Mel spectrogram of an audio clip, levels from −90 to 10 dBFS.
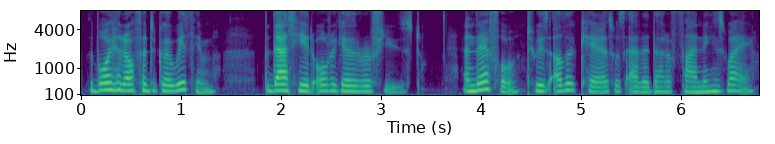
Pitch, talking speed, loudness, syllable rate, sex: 200 Hz, 230 wpm, -21 LUFS, 7.3 syllables/s, female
